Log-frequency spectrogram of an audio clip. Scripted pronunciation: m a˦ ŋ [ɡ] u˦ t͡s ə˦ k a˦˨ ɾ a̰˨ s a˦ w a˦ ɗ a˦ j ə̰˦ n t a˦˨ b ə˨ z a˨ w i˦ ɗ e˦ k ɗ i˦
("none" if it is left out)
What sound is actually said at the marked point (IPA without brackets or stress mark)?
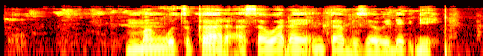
ɡ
